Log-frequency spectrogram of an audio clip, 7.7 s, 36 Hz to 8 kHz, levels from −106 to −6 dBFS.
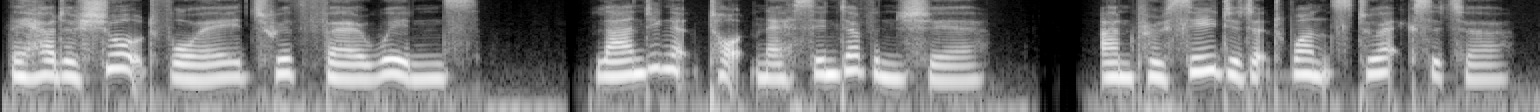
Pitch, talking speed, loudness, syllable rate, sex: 210 Hz, 150 wpm, -17 LUFS, 4.5 syllables/s, female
